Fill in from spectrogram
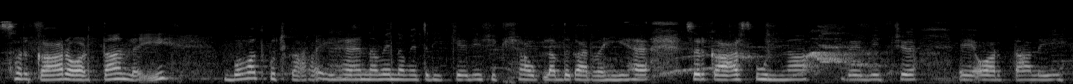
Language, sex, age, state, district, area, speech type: Punjabi, female, 30-45, Punjab, Kapurthala, urban, spontaneous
